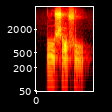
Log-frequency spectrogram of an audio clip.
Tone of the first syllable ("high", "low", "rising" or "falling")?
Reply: low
